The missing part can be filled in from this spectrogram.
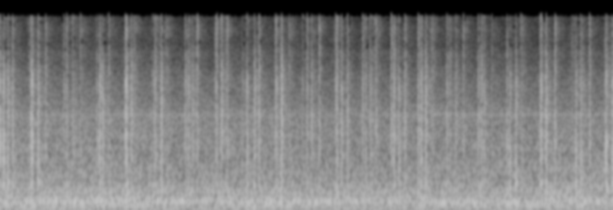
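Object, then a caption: Plastic laptop lid. Long acrylic nails tap and scratch across a hollow, black, textured plastic laptop lid. Quick, bright clicks come in a steady stream over a faint low hum, and each tap dies away almost at once.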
